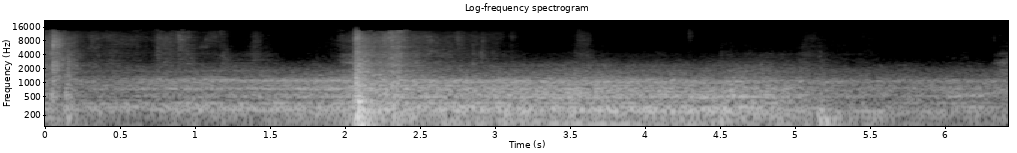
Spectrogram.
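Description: Bags and clothes being handled and set down, with a sharp knock about two seconds in and a softer thump near the end, over a steady low rumble that swells and fades.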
